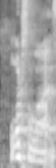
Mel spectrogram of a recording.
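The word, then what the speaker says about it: autolyse: Autolyze, that's how you pronounce it.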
